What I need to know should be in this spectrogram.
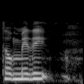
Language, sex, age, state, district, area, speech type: Telugu, female, 30-45, Andhra Pradesh, Visakhapatnam, urban, read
